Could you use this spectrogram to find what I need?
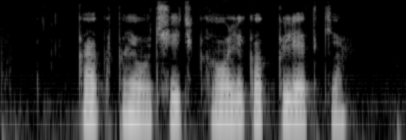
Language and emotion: Russian, neutral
